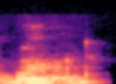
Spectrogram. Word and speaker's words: blonde: You don't really pronounce the D in the masculine form of blonde, le blond, but then the E here in the feminine form, you'd pronounce it la blonde, so blonde. Then you have le brun and la brune.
